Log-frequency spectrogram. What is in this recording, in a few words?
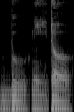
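"bunito", concatenated syllables; Affixing experiment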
